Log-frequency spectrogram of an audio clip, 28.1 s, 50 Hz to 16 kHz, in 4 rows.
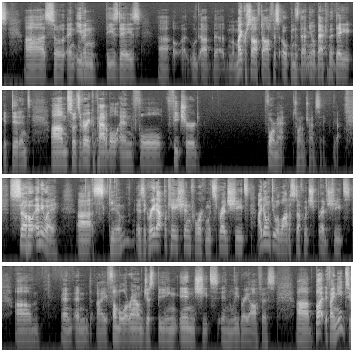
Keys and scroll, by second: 15.5-16.7 typing, 20.5 ctrl+c.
